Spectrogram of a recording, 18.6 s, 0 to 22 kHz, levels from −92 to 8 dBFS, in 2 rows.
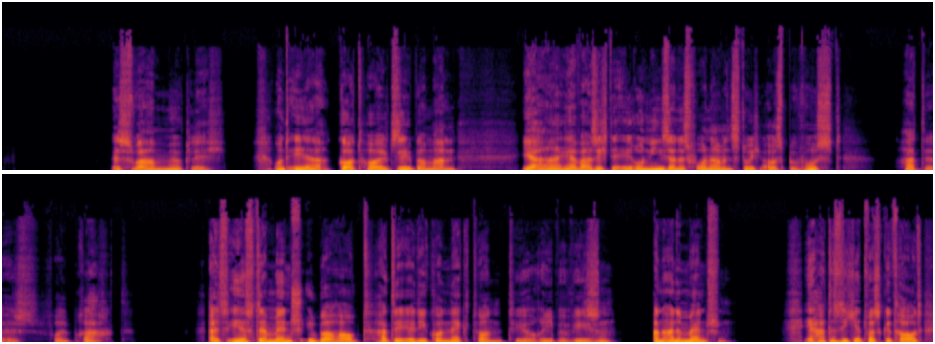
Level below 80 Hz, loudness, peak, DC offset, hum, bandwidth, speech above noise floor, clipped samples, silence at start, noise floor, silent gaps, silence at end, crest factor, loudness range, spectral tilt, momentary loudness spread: -44 dBFS; -24 LUFS; -2 dBFS; under 0.1%; none; 19 kHz; 62 dB; under 0.1%; 1.1 s; -85 dBFS; none; 0 s; 22 dB; 6 LU; -6.5 dB/octave; 14 LU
